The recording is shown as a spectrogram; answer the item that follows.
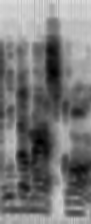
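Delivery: put-on irritated, angry, stern tone. Retelling what a Canadian security guard told him and his wife; imitating an angry voice. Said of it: "in an angry kind of voice".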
